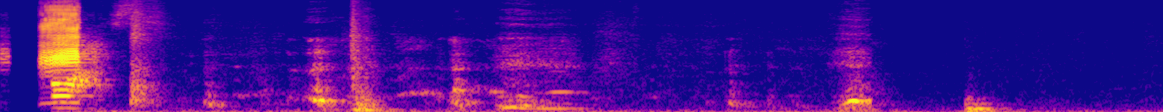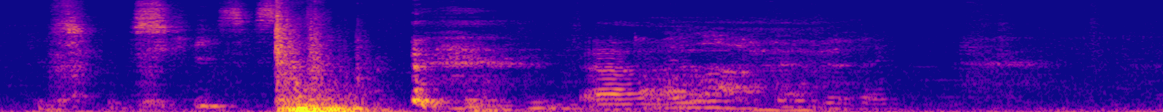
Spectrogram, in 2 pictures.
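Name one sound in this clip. A man speaks casually nearby.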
